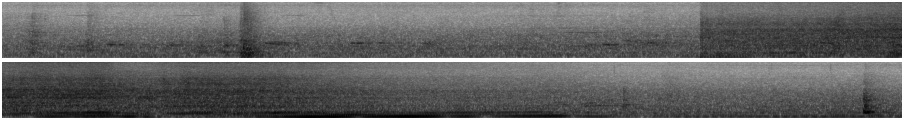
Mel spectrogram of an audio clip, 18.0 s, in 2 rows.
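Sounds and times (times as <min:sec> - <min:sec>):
road noise: 0:03.2 - 0:18.0
vehicle engine revving: 0:07.0 - 0:14.9.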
